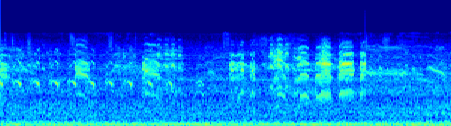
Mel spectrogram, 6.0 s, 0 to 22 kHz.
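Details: A Northern royal albatross in New Zealand, 9 September 2020, opens with a rapid series of short repeated notes, about four each second. Louder harsh, harmonic bursts follow, with wind heard throughout.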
